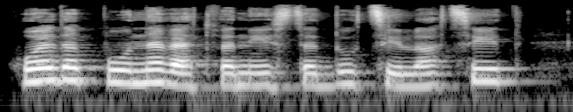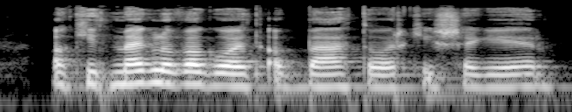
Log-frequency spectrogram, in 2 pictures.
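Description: A woman narrating a children's storybook in a gentle, expressive way. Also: mid-range voice.

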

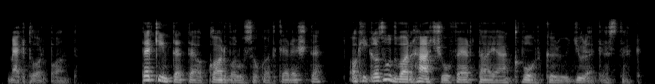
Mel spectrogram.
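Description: Male storybook narrator, low and lively, bright tone. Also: husky. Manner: expressive reading, does character voices.

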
